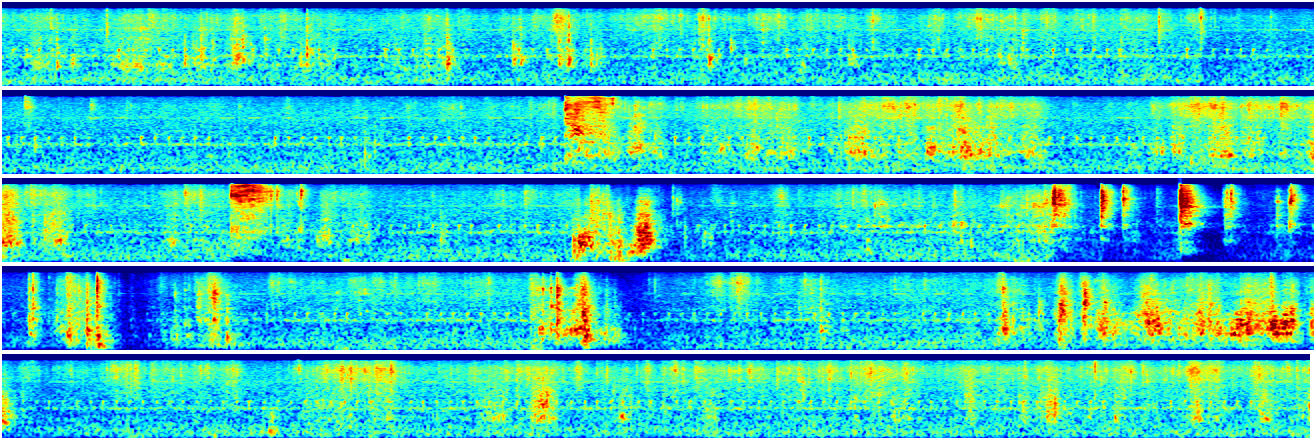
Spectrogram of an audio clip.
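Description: Plastic deco mesh rustling and crinkling in irregular bursts as it is bunched and twisted by hand, over a steady faint hum.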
